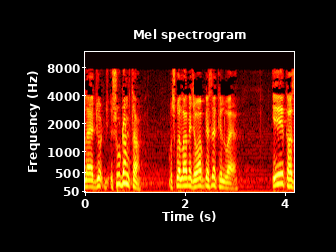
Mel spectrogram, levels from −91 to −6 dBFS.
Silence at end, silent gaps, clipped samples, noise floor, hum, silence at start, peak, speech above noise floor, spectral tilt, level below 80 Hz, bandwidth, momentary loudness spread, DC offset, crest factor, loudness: 0 s; none; under 0.1%; -54 dBFS; none; 0 s; -6 dBFS; 32 dB; -4 dB/octave; -54 dBFS; 8 kHz; 9 LU; 0.4%; 16 dB; -23 LUFS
